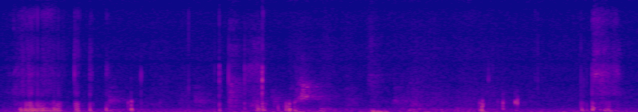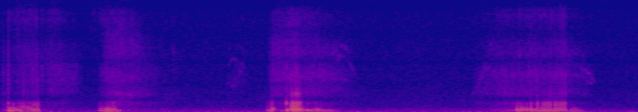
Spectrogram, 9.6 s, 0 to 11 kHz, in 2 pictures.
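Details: Sleeping baby: short, soft noisy breaths with a faint rattling, squeaky edge, about 30 a minute; snoring.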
